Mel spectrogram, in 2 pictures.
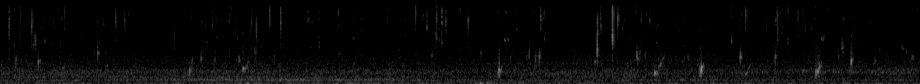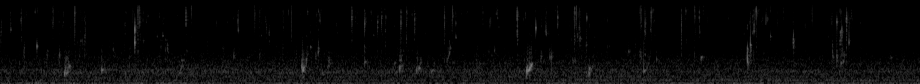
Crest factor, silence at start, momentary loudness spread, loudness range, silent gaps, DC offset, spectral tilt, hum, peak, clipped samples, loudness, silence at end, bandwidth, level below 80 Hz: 40 dB; 0 s; 10 LU; 5 LU; none; under 0.1%; -2.5 dB/octave; none; -12 dBFS; under 0.1%; -50 LUFS; 0 s; 17 kHz; -62 dBFS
